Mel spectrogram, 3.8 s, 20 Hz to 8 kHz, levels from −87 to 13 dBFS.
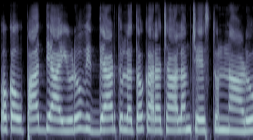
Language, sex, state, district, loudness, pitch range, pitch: Telugu, female, Telangana, Hyderabad, -15 LUFS, 240-260 Hz, 250 Hz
